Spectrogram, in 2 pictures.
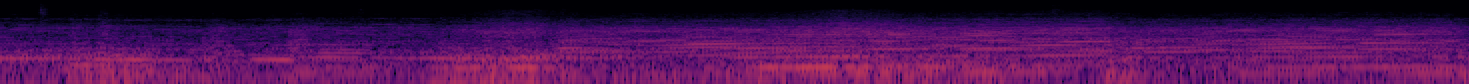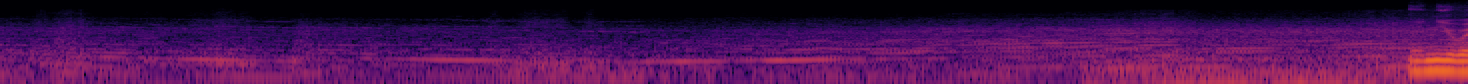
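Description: A race car engine in the Le Mans Ultimate racing game revs and downshifts through corners, a continuous rising and falling engine drone with repeated pitch sweeps, steady and fairly loud throughout.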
